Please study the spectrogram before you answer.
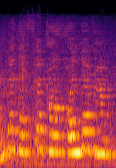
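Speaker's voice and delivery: épouse qui hurle en anglais, voix beaucoup plus aiguë; cri aigu de la femme. Retold or imitated. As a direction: crier comme une femme déchaînée. Femme qui crie derrière. (la femme crie derrière lui, voix très aiguë)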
